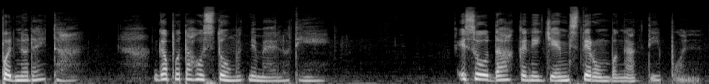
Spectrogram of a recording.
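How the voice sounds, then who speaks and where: Breathy, self-sacrificing woman in love. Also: medium pitch, a little slow, darkish tone, dry recording. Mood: sorrowful, conflicted. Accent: Ilocano. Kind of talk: Ilocano radio drama acting.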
